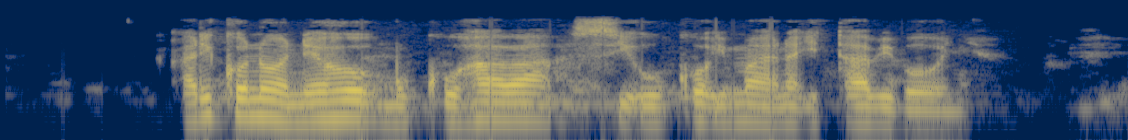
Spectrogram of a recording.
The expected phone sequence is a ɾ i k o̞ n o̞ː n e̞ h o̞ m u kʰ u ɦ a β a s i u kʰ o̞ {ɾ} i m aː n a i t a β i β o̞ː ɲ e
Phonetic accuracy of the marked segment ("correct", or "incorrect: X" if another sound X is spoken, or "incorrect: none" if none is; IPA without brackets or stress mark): incorrect: none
